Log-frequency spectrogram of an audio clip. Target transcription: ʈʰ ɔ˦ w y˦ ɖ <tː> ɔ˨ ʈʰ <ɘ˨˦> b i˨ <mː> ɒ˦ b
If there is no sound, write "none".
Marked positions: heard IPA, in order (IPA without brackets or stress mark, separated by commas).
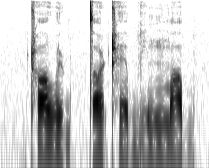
tː, ɘ˨, mː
